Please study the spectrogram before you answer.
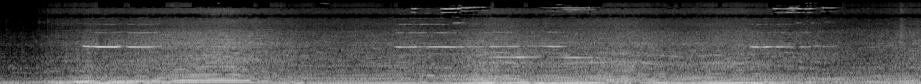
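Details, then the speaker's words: Tata Nano that starts fine but, owner suspects, has a gone clutch plate; pulling away in first gear the engine revs and drones heavily while barely moving, needing full throttle to climb a small culvert. Engine straining on pull-away, clutch slip suspected. "देखा भी कितने जोर लगे। अभी देखो ऐसे आगे start करना है, वो छोटी सी पुलिया है बाहर, उसको क्रॉस करने के लिए भी है ना पूरा खींचना पड़ता है, तब चढ़ती है।"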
